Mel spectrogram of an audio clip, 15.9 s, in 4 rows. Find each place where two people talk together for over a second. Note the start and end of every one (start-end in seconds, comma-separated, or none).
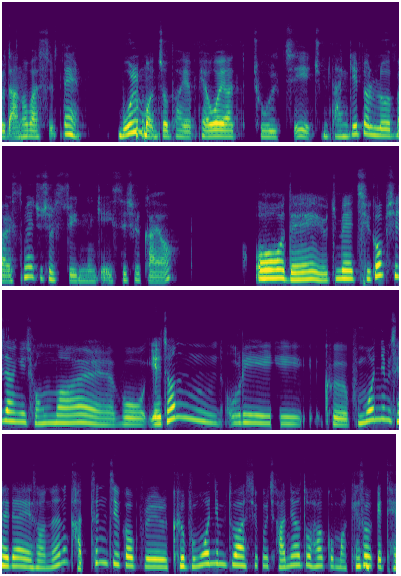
none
